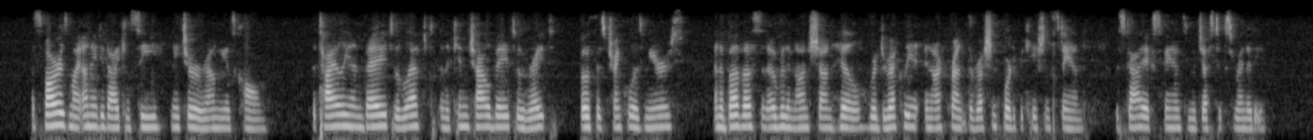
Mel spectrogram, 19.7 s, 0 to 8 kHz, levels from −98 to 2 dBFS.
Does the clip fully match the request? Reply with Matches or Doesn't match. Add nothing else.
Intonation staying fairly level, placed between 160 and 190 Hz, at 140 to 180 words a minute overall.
Matches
